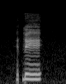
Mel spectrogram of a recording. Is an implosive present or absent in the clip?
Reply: present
